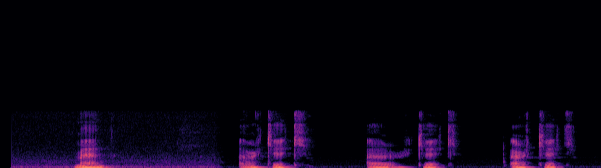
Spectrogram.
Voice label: "men", turkish; the talking turkish phrasebook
